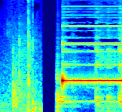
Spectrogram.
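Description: A steady high test tone sounds loudly.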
